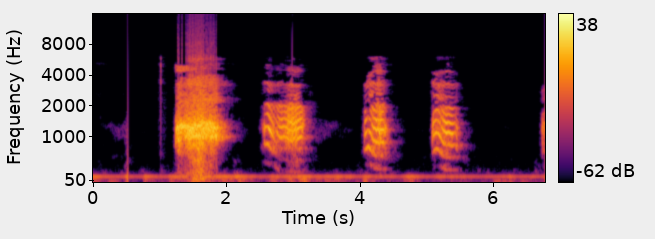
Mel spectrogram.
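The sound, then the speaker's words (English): A caged parrot squawks in protest as the cloth is pulled off its cage: one loud, harsh screech followed by three or four shorter, raspy squawks at steady intervals, with a low steady hum underneath. “We crouched there behind the curtains, watching the parrot. He protested a while at being so rudely disturbed by some unseen agency.”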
